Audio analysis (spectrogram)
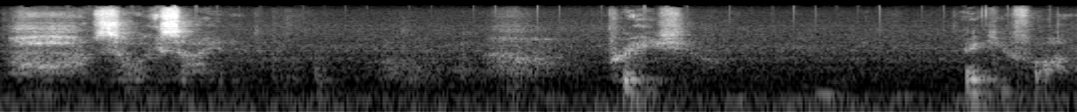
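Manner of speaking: hushed, breathy worship; whispered praise. Real, not acted. Preacher praising the Father, hushed whisper. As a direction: whisper thanks in awe.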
